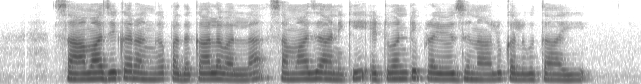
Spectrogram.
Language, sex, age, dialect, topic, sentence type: Telugu, female, 36-40, Telangana, banking, question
